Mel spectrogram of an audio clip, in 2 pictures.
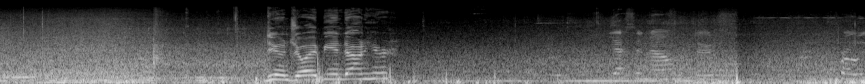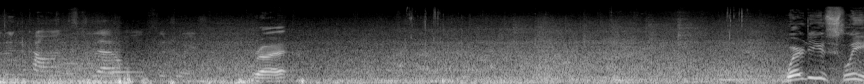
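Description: A woman talks calmly and close by, outdoors.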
